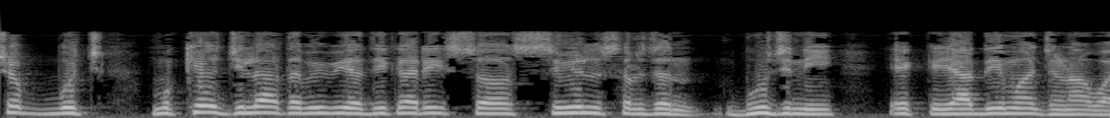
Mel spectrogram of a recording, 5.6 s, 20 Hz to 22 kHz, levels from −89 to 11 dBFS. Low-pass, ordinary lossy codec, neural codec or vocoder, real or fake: 7.2 kHz; none; none; real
